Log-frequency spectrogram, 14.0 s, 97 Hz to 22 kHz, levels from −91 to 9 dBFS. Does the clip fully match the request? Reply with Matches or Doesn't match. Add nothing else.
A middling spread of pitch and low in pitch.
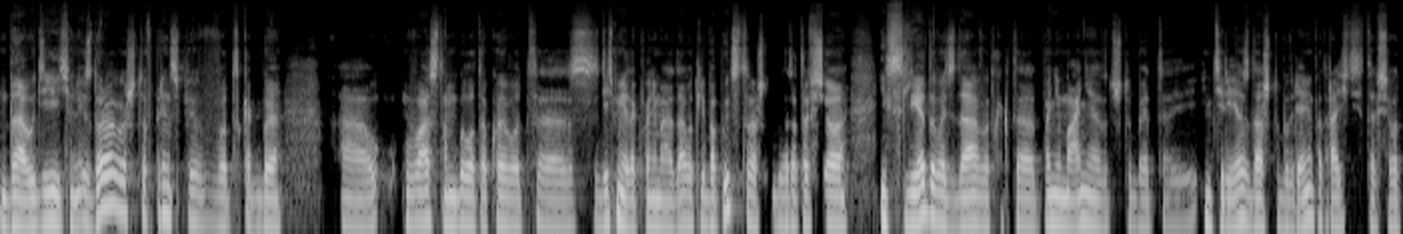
Doesn't match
